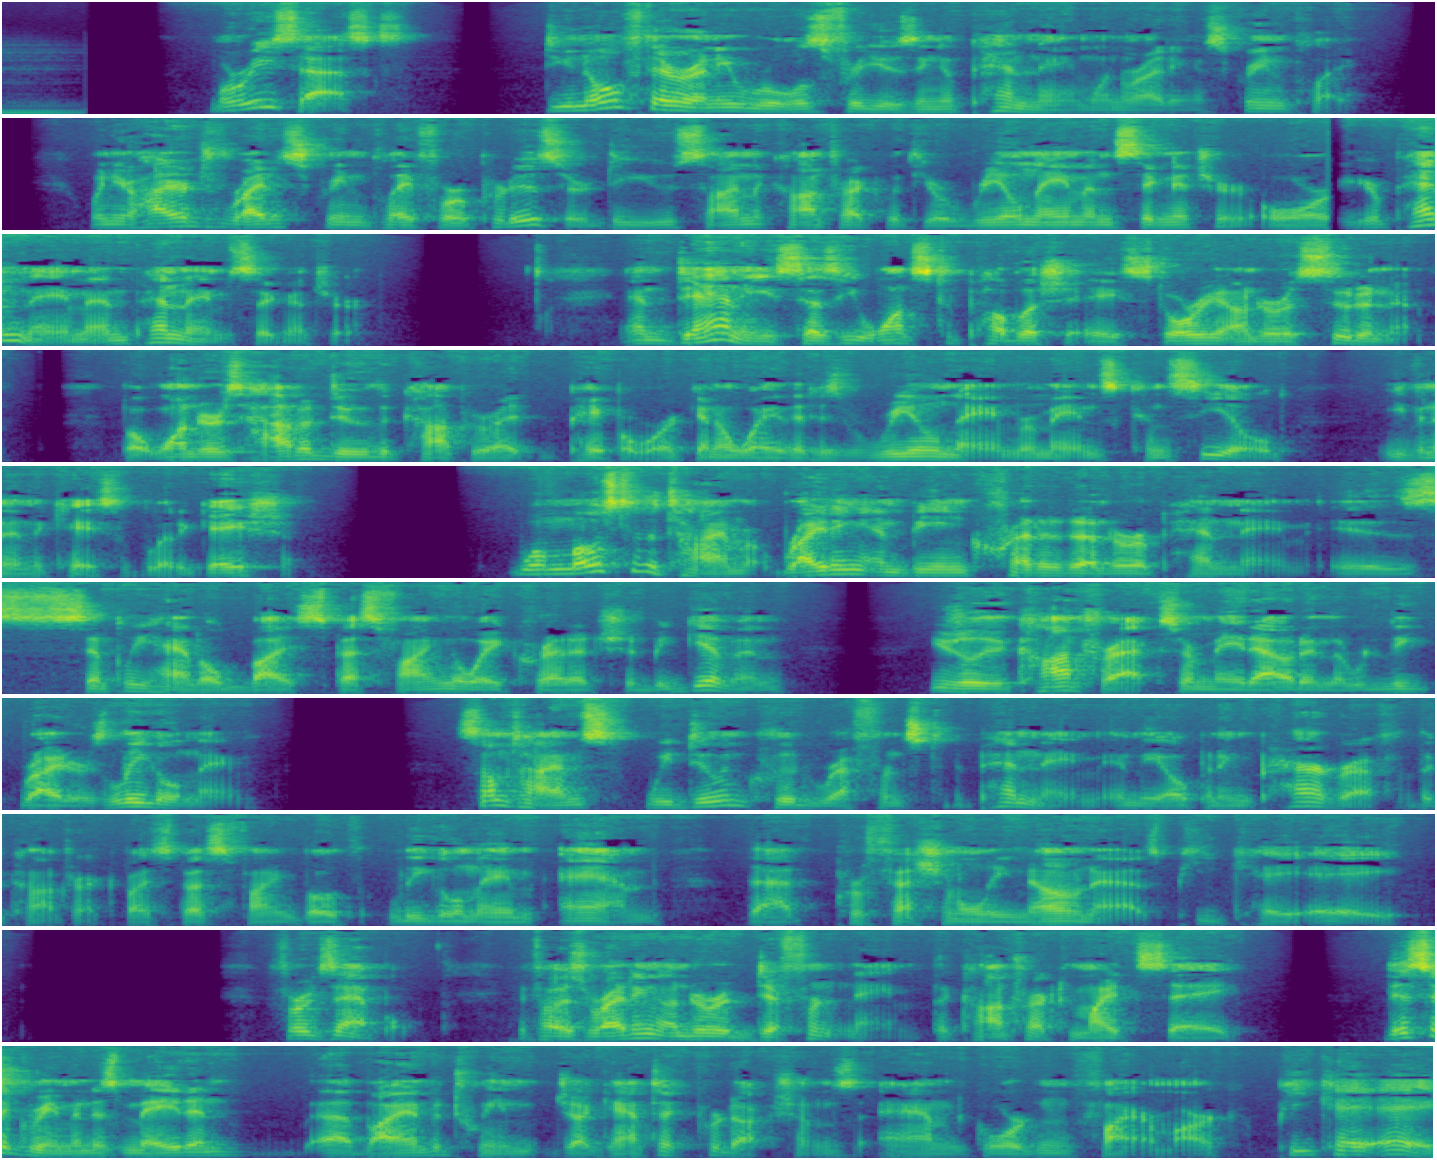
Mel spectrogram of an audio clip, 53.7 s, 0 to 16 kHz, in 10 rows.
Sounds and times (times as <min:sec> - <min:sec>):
Speech: 0:00.8 - 0:12.2, 0:12.8 - 0:22.8, 0:23.4 - 0:33.3, 0:34.0 - 0:43.0, 0:44.0 - 0:53.7.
